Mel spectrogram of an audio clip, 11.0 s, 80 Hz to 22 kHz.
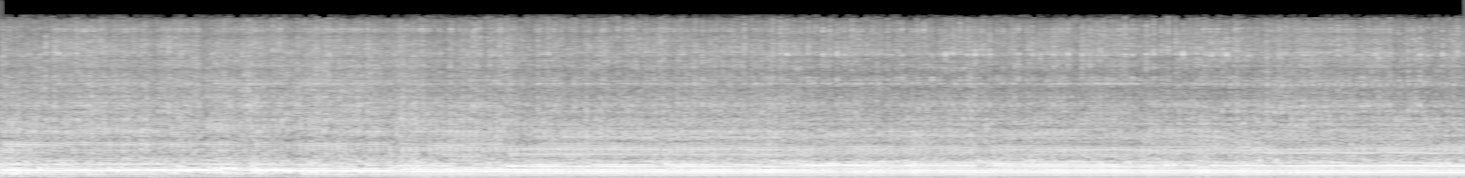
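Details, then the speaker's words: A 1965 Evinrude 3 hp outboard in a water barrel test, just started after new gaskets and spark plugs and after debris was cleared from the water tube and fins. It gives a steady, even two-stroke buzz with no misses, surging or rattles, idling normally. "I'll show you the water that's coming out of there put the thermometer on there and see how she runs starter up all right running good"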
